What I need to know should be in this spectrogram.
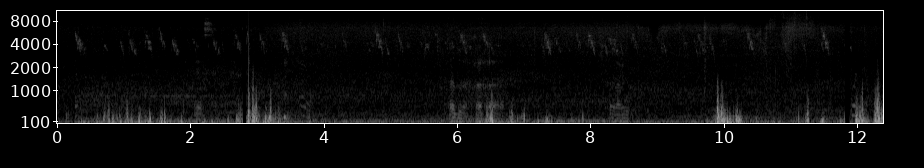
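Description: Dry reeds rustle and brush close by.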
